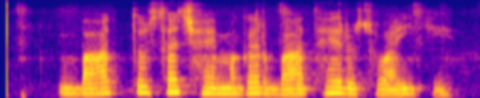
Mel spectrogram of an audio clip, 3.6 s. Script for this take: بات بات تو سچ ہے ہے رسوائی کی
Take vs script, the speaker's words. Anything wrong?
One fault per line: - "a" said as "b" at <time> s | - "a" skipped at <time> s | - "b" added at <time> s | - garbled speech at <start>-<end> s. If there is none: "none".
- "بات" skipped at 0.8 s
- "مگر بات" added at 1.7 s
